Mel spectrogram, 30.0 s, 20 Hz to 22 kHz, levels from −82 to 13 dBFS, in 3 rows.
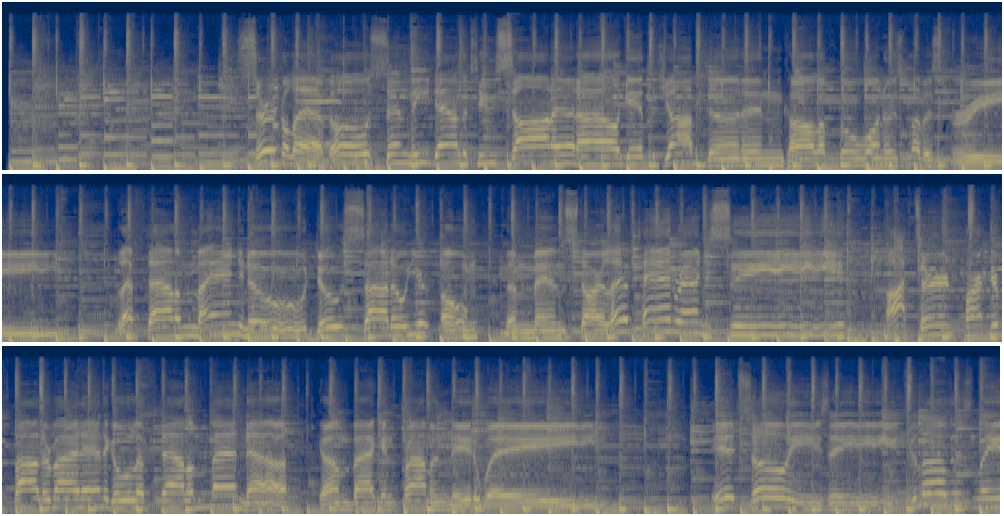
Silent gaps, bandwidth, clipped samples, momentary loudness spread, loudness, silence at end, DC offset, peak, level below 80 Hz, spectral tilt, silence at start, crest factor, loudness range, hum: none; 16.5 kHz; under 0.1%; 6 LU; -16 LUFS; 0 s; under 0.1%; 0 dBFS; -30 dBFS; -4.5 dB/octave; 0.05 s; 16 dB; 2 LU; none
